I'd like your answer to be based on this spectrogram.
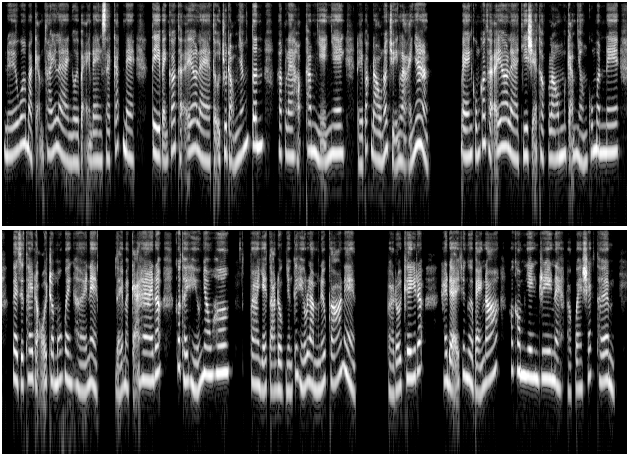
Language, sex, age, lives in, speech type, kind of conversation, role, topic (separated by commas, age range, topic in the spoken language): Vietnamese, female, 30-34, Vietnam, read, expert-assistant, expert, Làm thế nào để xây dựng mối quan hệ bạn bè bền vững?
